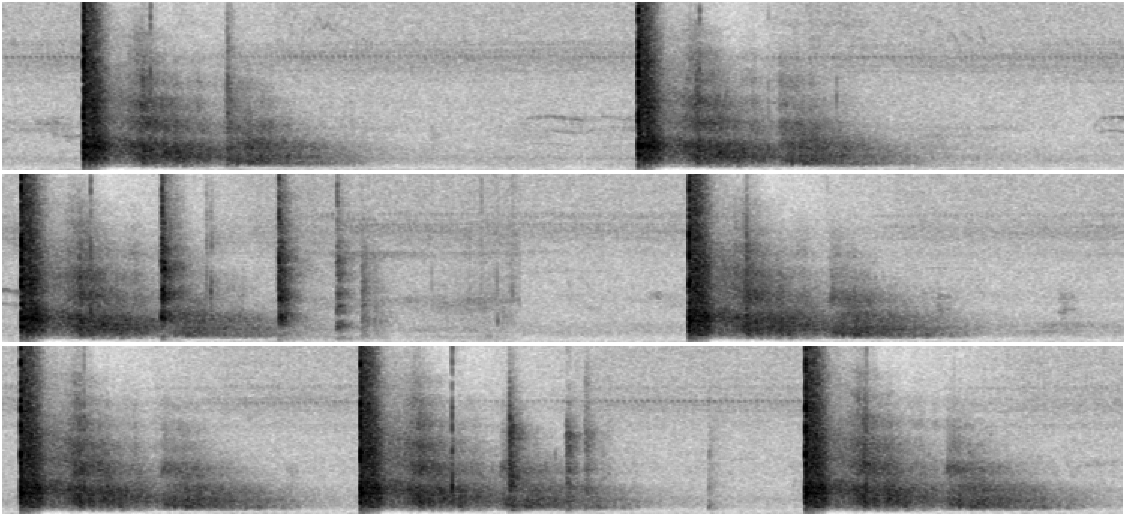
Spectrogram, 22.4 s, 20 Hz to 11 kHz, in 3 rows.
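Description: A Taurus PT22 .22 semi-automatic sub-compact pistol fires seven loud, sharp single shots spaced a few seconds apart. Each crack is followed by a long ringing decay, with no talking between shots.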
